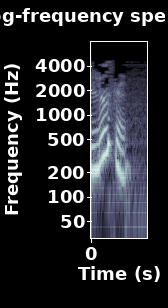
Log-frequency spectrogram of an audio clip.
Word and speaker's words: loosen: 那如果我们把 loose 的结尾字母 e 去掉，然后换上 en 这个动词后缀，得到的单词就是 loosen， L-O-O-S-E-N，后缀中的字母 e 不发音，因为 loose 是一个形容词，表示松的、松散的，所以 loosen 这个动词的意思很简单，就是解开、松开。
